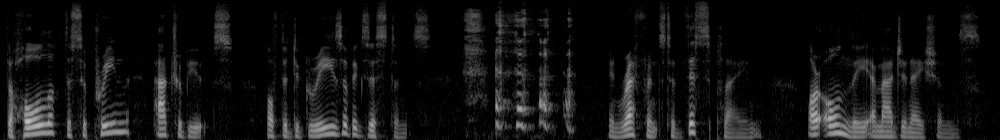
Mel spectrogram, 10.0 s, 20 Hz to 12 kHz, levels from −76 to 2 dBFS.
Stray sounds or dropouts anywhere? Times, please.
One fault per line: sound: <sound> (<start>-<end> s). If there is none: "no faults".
sound: laugh (4.6-5.8 s)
